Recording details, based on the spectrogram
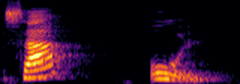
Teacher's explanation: La palabra Saúl tiene las vocales separadas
